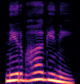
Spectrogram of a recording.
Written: ನಿರ್ಭುಗ್ನ

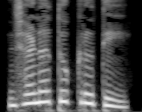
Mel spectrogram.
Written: ಝಣತುಕೃತಿ

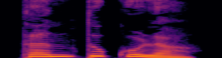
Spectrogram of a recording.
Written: ತಂತುಕುಳ

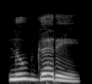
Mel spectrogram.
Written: ನಗೆಗಾರ

